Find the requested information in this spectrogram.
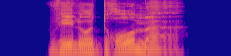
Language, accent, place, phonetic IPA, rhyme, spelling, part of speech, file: German, Germany, Berlin, [veloˈdʁoːmə], -oːmə, Velodrome, noun, De-Velodrome.ogg
- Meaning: nominative/accusative/genitive plural of Velodrom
